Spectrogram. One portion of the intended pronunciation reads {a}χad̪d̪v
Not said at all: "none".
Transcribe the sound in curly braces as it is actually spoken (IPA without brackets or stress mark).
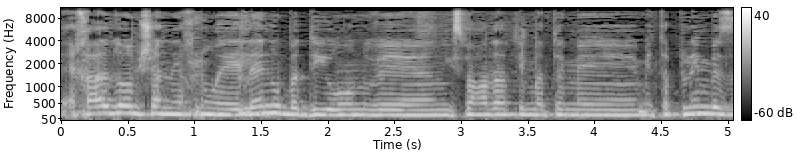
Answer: e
